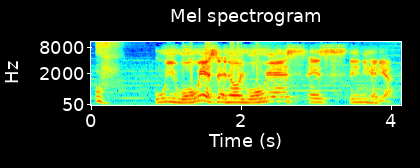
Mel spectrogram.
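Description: A man's voice: sits high, measured pace, warm tone, soft background music. A man in casual podcast banter, hesitating with fillers as he tries to recall names. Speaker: podcast co-host playing a trivia game. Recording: dull, slightly lo-fi mic.

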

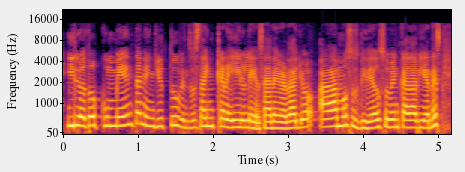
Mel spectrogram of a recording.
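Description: High-voiced chatty Mexican woman doctor. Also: steady tone, fairly quick, a little mellow. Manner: chatty and affectionate, sends greetings and kisses by name. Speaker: doctor hosting a live stream. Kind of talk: casual live-stream chat, reading out viewer comments.

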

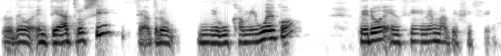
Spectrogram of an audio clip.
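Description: A woman's voice: on the low side, lively intonation, normal speed, gravelly, mellow, husky, no room sound, clean studio sound. A woman who works as an actress abroad, talking candidly in an interview and laughing between her thoughts. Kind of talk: casual interview conversation.

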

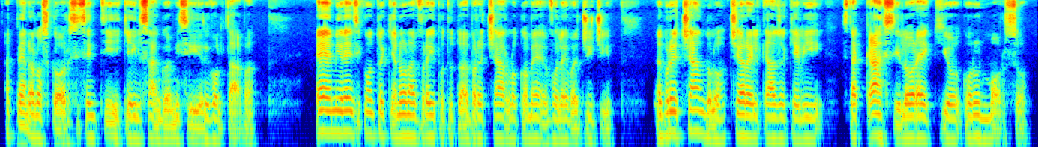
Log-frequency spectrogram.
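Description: Gravelly, dark-voiced male narrator. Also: medium pitch. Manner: steady, measured storytelling. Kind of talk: literary reading of a short story.

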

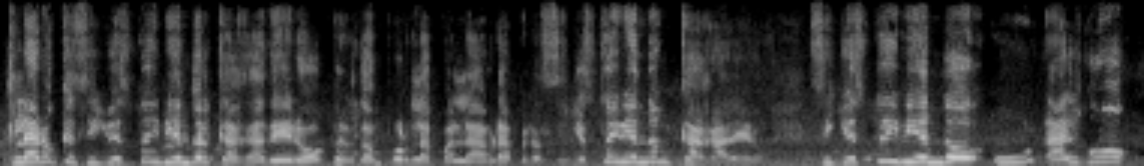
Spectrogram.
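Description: A woman's voice: sits high, animated, moderate pace, few pauses, a bit bright, a little hiss or hum, rough recording. A woman on a podcast panel, talking emphatically and repeating her key words. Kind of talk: casual podcast panel talk.

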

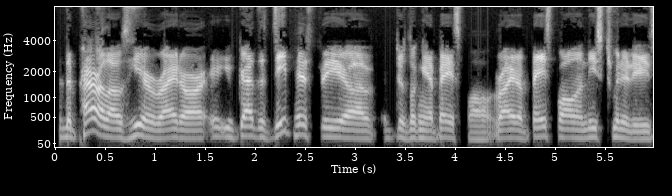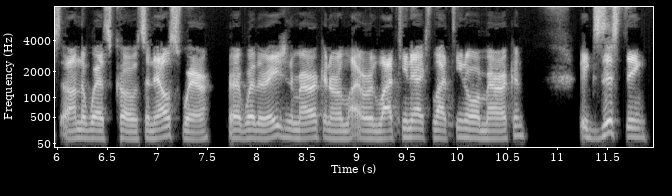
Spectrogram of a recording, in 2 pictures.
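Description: A man's voice: mid-range voice, steady tone, no echo, rough recording. A man on a discussion panel with an academic tone, often tagging his points with "right?". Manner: rapid, keeps checking in with "right?".

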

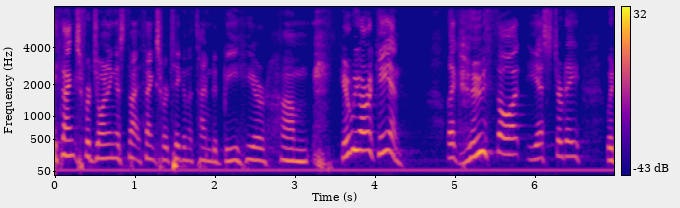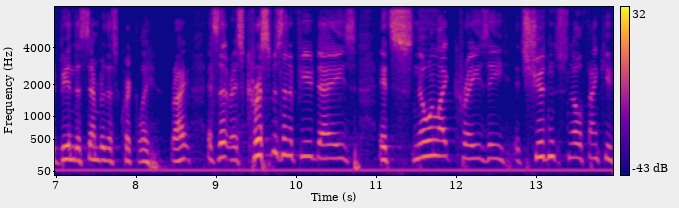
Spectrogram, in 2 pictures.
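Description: The voice of this Irish pastor sits high and sounds a bit bright. He's jet lagged, delivering a chatty, self-deprecating sermon built around humorous stories from his own life.

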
